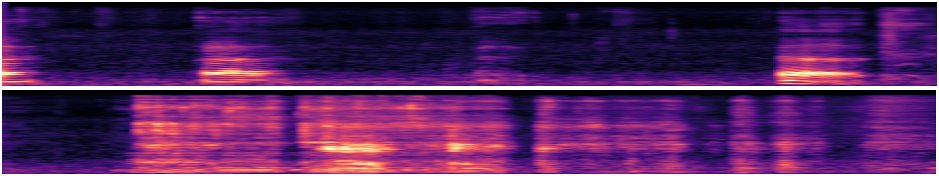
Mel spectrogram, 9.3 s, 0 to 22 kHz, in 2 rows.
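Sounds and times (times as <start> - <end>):
person imitating snoring: 5.3 - 7.9.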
